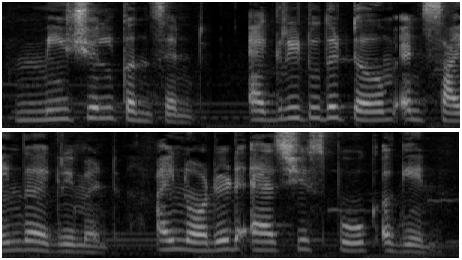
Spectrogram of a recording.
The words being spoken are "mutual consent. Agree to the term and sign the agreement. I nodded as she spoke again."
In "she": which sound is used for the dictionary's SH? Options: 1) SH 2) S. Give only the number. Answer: 1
